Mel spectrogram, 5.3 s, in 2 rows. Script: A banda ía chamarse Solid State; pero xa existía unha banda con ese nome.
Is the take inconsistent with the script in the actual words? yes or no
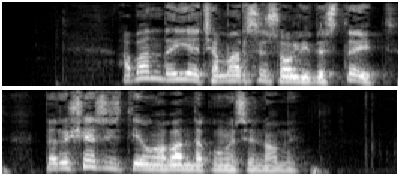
no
